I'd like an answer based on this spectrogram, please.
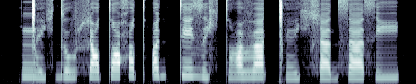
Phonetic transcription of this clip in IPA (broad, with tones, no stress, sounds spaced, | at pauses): ŋ͡ǀ ɛ̤˨ ç d o˨ v ɬ ɯ˨ tˤ a˧ ħ ʌ˦ tˤ ʔ ɯ˦ d tː e˦ z ɯ˨ ç tˤ a̤˧ ɐ̯ v a˦ ǀʰ ɛ̤˨˦ ç ɬ a˨ d s a˧ s i˦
